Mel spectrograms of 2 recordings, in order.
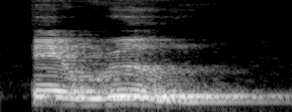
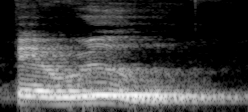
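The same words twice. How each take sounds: First: Peru, RU strong with a falling tune; stress on RU. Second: Peru, pe light and RU loud; final-syllable stress on Peru. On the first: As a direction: land on RU in Peru. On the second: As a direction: punch the end of Peru. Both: Shown as a demonstration. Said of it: "o final, ru, é que tem mais força".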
